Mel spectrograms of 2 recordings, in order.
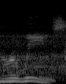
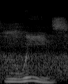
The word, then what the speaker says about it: Ruiz: my dumb American tongue the character's name r UI Z is pronounced rui throughout the movie I looked online and I guess there's like a million pronunciations for this particular name throughout the world from Spain say that but throughout my initial recording I pronounced it as ruise I'm sure there's other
